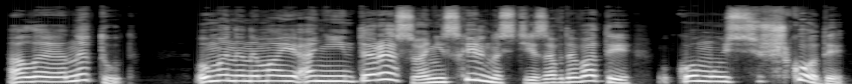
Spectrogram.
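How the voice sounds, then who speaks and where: A man voicing a serious seven-year-old girl with a slight British accent, calm and composed in audiobook narration. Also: very high voice, moderate pace, smooth, no room sound, voice pushed up. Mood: calm earnest.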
